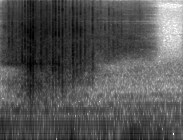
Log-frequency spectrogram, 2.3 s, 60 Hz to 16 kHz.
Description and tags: Pulling open the blinds, recorded with a Zoom H4.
